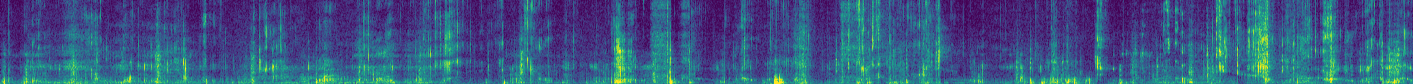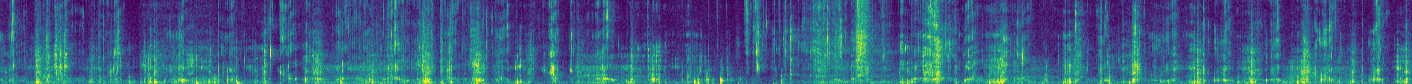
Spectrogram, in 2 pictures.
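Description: A person biting and chewing crunchy fried fast food, a dense run of crackling crunches.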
